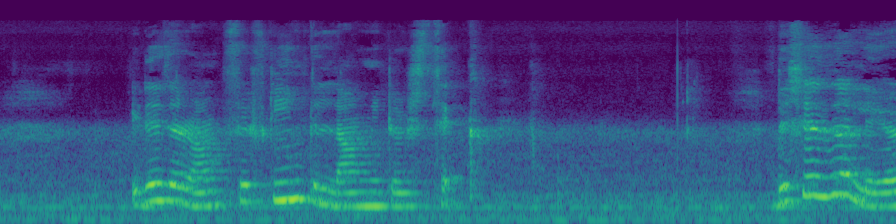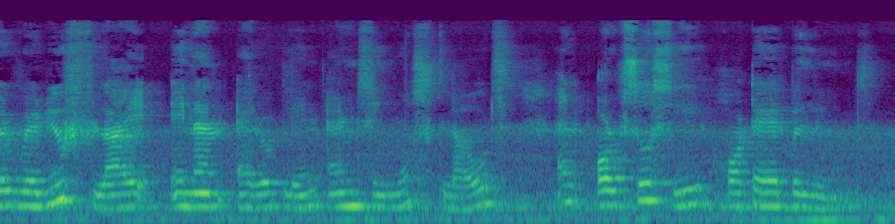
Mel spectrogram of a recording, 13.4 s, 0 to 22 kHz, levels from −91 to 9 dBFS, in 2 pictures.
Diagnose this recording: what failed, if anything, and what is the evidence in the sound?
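The codec stage failed: compressed frames skipped at 9.51 s and 12.27 s, where the audio jumps ahead by roughly 40 ms and 20 ms, whole multiples of 20 ms frames. Each join is a jump ahead in the audio, unlike a buffer dropout's silent gap.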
